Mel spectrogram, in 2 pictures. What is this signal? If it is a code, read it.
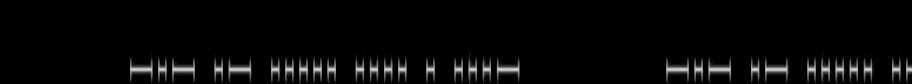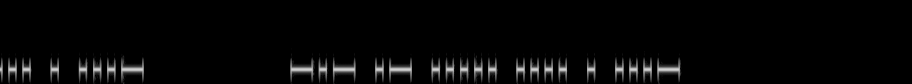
Morse code, heard as a keyed tone, about 17 wpm, 700 Hz. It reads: KA5HEV KA5HEV KA5HEV
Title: USA Call Signs - 6 Characters - Repeated 3x - 17wpm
